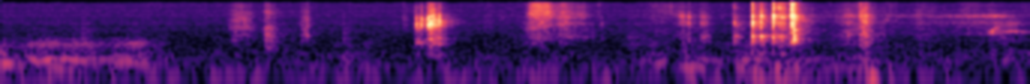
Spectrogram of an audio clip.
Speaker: you were in the room with me right now you can hear my dog snoring so funny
